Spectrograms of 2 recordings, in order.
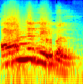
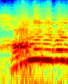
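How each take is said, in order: First: The word starts with a vowel, no h sound. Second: The word starts with an audible h sound. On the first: The speaker calls it right. "इसमें भी एच silent है" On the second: The speaker calls it wrong. "हॉनरेबल नहीं है ये"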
